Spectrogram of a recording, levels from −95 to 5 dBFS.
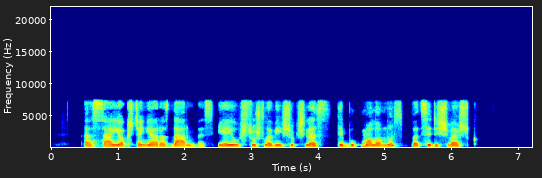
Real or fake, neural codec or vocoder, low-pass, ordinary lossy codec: fake; codec, 16 kHz, 1 kbps, X-Codec, WavLM features, trained on Multilingual LibriSpeech; 7.2 kHz; MP3, 96 kbps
